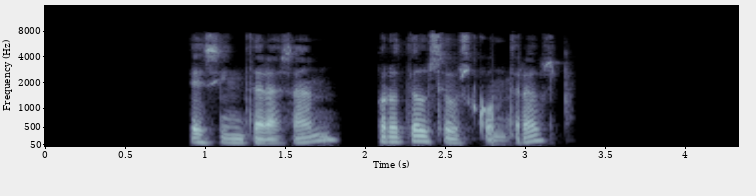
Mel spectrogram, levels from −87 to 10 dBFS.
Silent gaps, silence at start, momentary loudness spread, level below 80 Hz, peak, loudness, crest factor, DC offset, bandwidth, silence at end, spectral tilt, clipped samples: 1.87-2.07 s; 0.9 s; 6 LU; -54 dBFS; -6 dBFS; -23 LUFS; 20 dB; under 0.1%; 8.4 kHz; 1.05 s; -5 dB/octave; under 0.1%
